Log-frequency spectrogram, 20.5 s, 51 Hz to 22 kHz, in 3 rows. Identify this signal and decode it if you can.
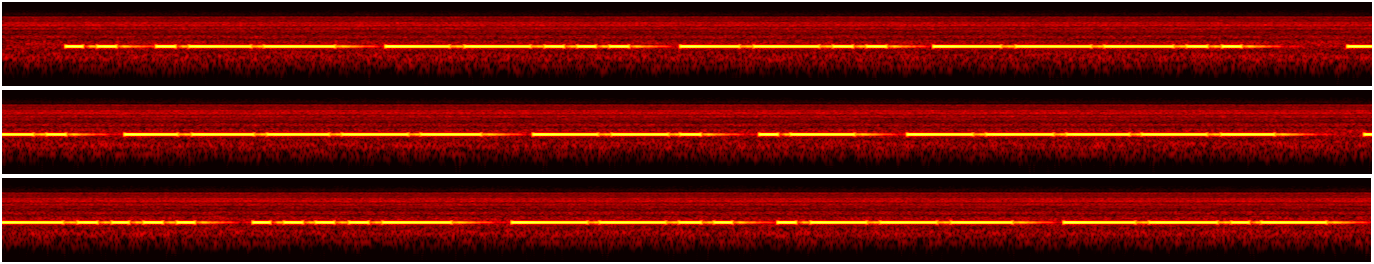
Morse code, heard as a keyed tone, hand-sent with a straight key, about 15 wpm, 900 Hz, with room echo. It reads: IW7Z8 N0GA0 64ZJQ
